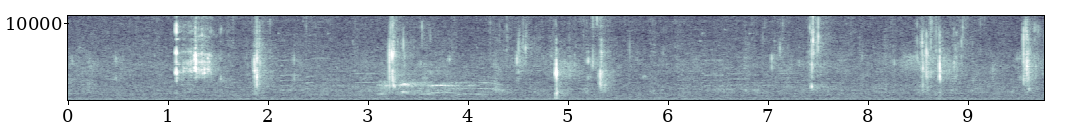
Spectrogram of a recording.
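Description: Close-miked chewing of a mouthful of food, with wet mouth clicks and smacks and a few sharp clicks of a fork against the noodles and board, the strongest about five seconds in.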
